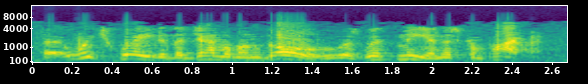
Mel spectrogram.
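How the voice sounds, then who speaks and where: A man's voice: a little high, animated, racing, lightly acted. An actor playing a polite, bewildered young man in an old-time radio drama. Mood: puzzled. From United States. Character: polite, bewildered young American man visiting his fiancée's family. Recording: muffled, noisy old radio recording.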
